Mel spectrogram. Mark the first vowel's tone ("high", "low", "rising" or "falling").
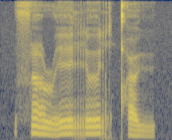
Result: falling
